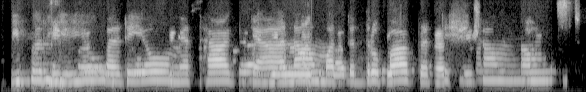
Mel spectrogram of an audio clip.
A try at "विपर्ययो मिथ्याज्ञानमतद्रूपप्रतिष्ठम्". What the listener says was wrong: बहुत सुंदर जिसने भी बोला।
